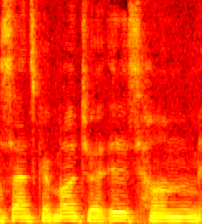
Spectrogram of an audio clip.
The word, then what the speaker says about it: hum: The one syllable Sanskrit mantra is hum h u m as well.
